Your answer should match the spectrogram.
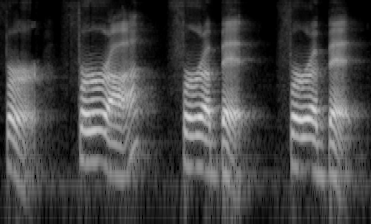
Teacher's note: many native speakers will combine all three of these together and they'll pronounce for as more of an unstressed fur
